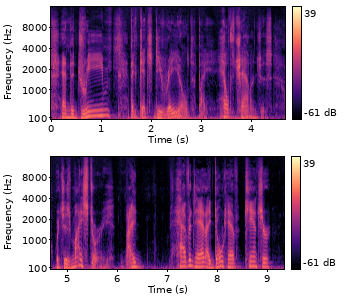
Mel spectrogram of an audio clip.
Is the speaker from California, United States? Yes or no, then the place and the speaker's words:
yes; San Diego, California, United States; Growing up in San Diego, I was out there. I had a bike. I had a skateboard.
